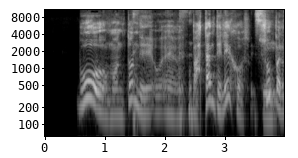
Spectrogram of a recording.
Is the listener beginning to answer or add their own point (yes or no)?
yes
